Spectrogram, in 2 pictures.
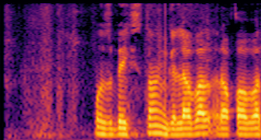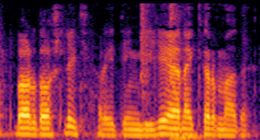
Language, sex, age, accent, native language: Uzbek, male, 18-24, Andijon, Uzbek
